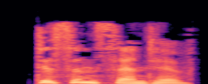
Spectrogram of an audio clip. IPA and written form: ˌdɪsɪnˈsɛntɪv (disincentive)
